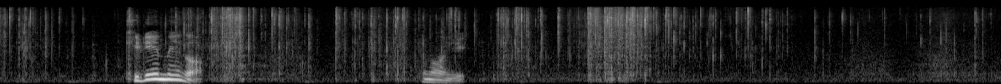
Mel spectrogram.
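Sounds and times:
plastic wrapper crinkling: 0.0s - 10.0s.

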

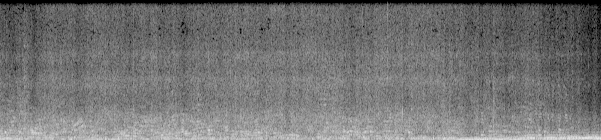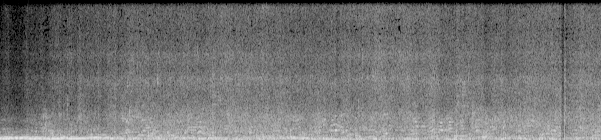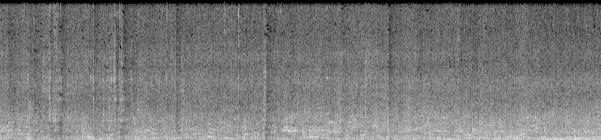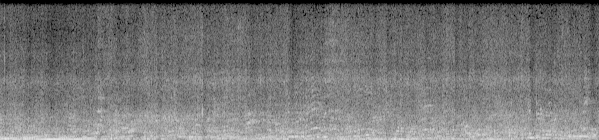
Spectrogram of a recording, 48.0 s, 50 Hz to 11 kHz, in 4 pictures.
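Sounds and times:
restaurant chatter: 0.0s - 48.0s
low droning sound: 7.4s - 20.6s, 33.3s - 39.1s.

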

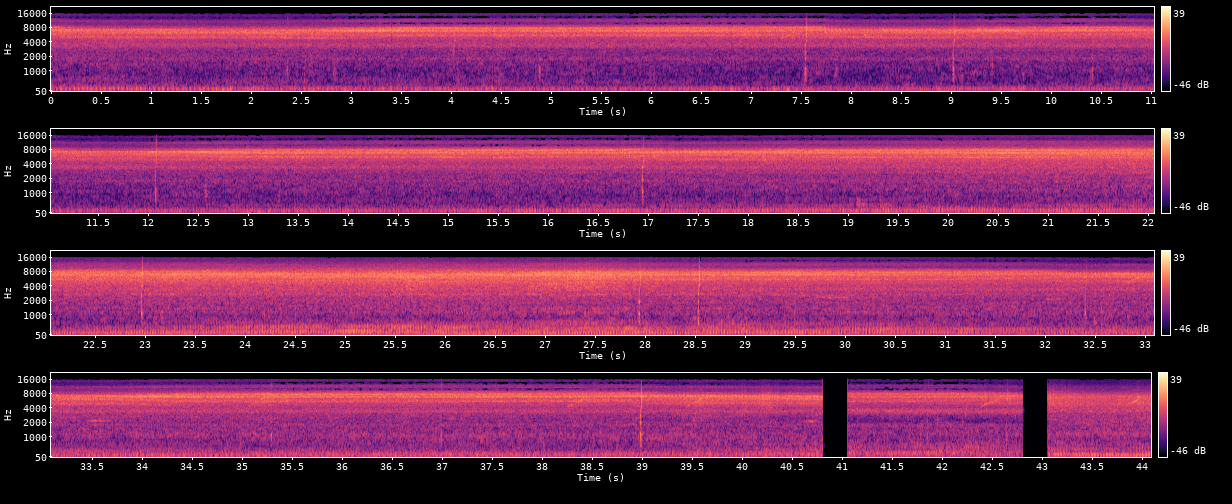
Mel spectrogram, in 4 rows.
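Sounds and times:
low motor engine running: 0.0s - 44.0s.

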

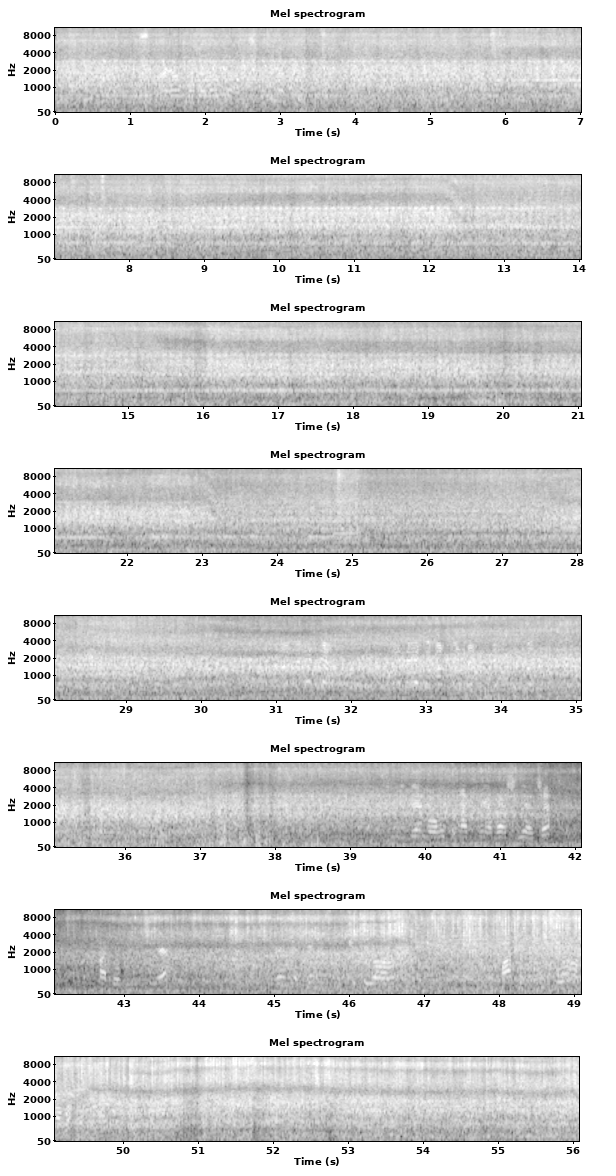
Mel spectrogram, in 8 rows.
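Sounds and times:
steady mechanical whine: 0.0s - 56.0s
tractor engine drone: 0.0s - 56.0s
thresher spinning: 42.4s - 56.0s.

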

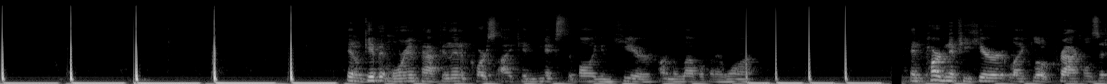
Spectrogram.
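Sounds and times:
deep sub-bass synth notes: 0.0s - 3.5s, 7.4s - 8.9s.

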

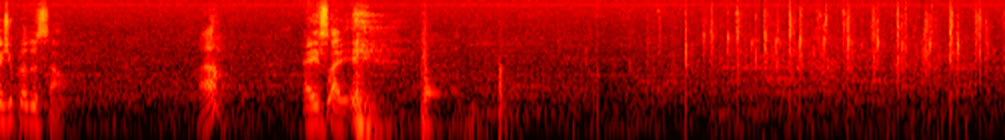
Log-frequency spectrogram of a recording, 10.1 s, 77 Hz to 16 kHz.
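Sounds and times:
small audience clapping: 6.3s - 10.0s.

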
